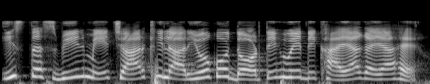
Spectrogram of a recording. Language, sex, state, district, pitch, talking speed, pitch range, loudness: Hindi, female, Assam, Kamrup Metropolitan, 295 Hz, 155 wpm, 255-340 Hz, -13 LUFS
